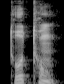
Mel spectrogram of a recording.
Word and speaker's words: 도통: 자, 이 글자는 도통이라고 읽습니다. 도통.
